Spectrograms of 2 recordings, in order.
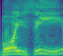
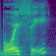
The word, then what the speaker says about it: Boise: city where we have pronunciation arguments with those who want to call it boisey rather than boyy putting the corre pronunciation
